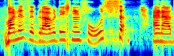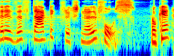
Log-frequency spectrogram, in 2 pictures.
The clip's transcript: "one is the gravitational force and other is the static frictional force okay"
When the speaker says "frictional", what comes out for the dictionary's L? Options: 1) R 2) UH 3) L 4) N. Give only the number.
3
